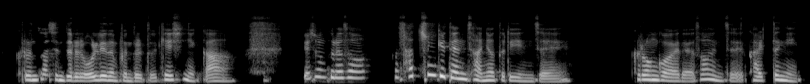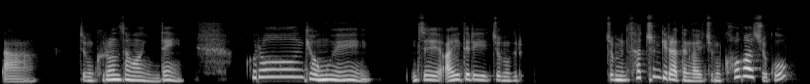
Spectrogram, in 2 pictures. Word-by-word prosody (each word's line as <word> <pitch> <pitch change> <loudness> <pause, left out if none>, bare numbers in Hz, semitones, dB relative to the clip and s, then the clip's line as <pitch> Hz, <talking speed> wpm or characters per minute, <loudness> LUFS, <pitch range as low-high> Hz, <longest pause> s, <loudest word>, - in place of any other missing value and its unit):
그런 205 -1 +1
사진들을 195 -6 0
올리는 185 +3 +4
분들도 155 -3 -4
계시니까 170 -8 -2 0.8
즘 350 -2 -4
그래서 300 -1 -1 0.2
그 320 - -7
'사춘기 385 +3 +4
된 280 -6 +4
자녀들이 190 -4 -1
인제 135 - -6 0.6
그런 220 -1 +3
거에 170 -5 +1
대해서 190 +11 -2
인제 180 -3 -4
갈등이 185 -1 0
있다.' 130 - -6 0.4
좀 180 -1 -4
그런 220 +3 +4
상황인데 190 -3 0 0.6
그런 350 +1 -1
경우에 215 -3 +3 0.4
인제 210 0 0
아이들이 215 -1 +2
좀 195 -3 -3
그러 185 - -10 0.8
좀 210 -3 +2
사춘기라든가 230 - +1
이 160 - -2
좀 175 -1 -5
커 340 - 0
가지고 370 -1 +2
205 Hz, 295 characters per minute, -21 LUFS, 175-235 Hz, 0.8 s, 올리는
